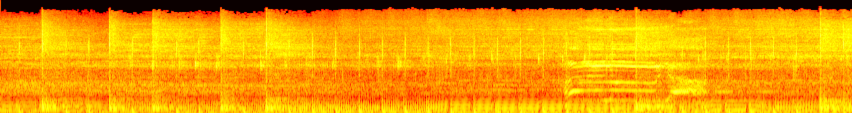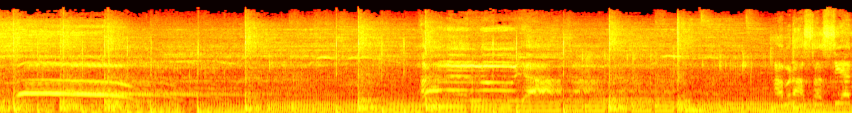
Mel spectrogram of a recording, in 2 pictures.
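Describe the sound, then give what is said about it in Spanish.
A crowd shouts and cheers loudly and continuously in praise to God, voices rising in waves over steady background music, with several prominent drawn-out cries standing out. “Ahora dale un grito de gloria al Señor.”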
